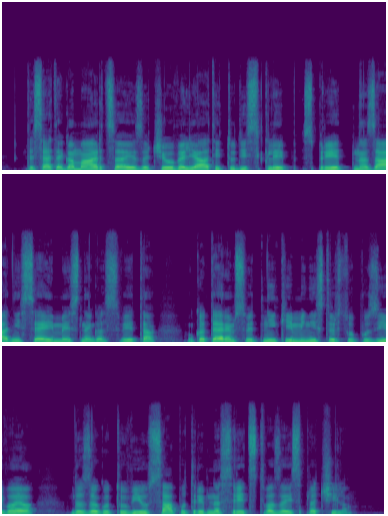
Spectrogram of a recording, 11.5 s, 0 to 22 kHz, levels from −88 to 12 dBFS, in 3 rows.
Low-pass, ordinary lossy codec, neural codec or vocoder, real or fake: 14.4 kHz; none; none; real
